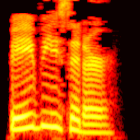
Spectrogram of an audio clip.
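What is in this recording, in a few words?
"baby sitter", British English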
